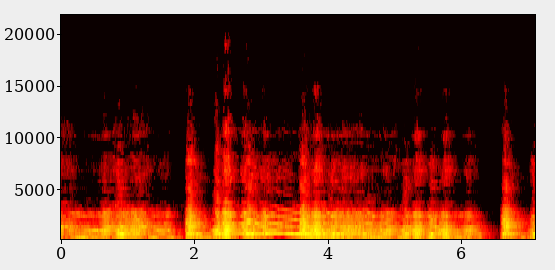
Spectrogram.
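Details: A Siberian Husky howls in a morning "duet", in long, wavering, harmonic-rich tones that bend up and down like talking.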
